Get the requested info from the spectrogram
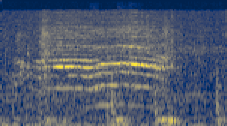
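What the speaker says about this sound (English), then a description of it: "Just ignore the little kitten cries." A kitten named Finley cries close by with a drawn-out, wavering meow, followed by a few softer, shorter whimpers, no talking.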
